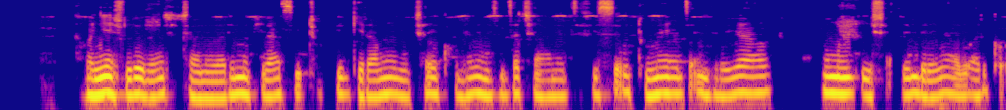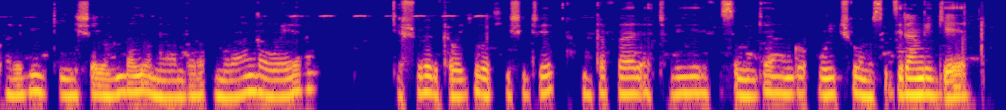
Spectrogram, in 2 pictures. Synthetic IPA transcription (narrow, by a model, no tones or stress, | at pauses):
aβaɲe̞ːʃuɾeβeːnʃi̥t͡ʃaːne̞βaɾimukʰiɾasit͡ʃokwiɡiɾamŋoβit͡ʃaje̞kʰuneβinziːzat͡ʃaːne̞zifise̞̰ʔutʰune̞ːza̰ḭmbeɾo̞jaːβo̞ | numwiːɡiʃaːɾimbe̞ɾe̞jaːβo̞aɾikʰo̞̰ʔaɾiβiːɡ̥iːʃa̰jaːmbaje̞umŋaːmbuɾaumuɾaːŋɡawe̞ɾa | iɟ̥oʃuːɾe̞ɾikʰaβaɾɟuːβakʰiʃid͡ʒe̞amatafaɾiatʰuɾijeɾifi̥seumuɾɟaːŋɡo̞wit͡ʃumusiziɾaːŋɡiɡḛɾa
